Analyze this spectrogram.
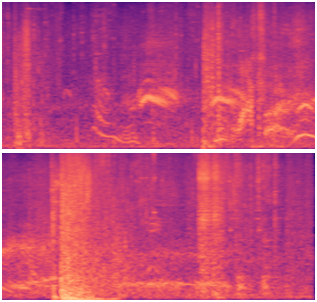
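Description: Creatures snarl and shriek nearby.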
